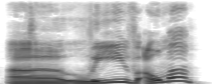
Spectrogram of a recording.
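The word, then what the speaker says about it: Lieve Oma: Leave Oma? I'm going to spell it. L-I-E-V-E space O-M-A.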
